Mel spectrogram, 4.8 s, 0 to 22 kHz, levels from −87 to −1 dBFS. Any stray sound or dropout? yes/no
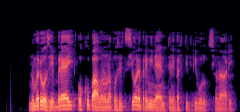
no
